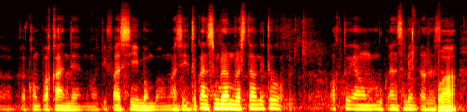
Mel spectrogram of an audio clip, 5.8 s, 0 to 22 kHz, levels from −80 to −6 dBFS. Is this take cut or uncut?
uncut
